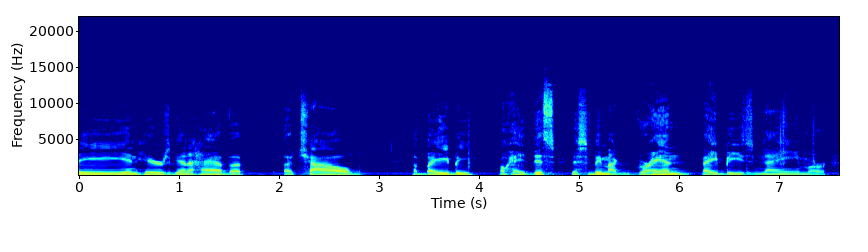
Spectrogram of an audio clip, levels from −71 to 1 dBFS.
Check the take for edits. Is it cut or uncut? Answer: uncut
